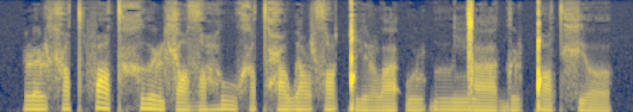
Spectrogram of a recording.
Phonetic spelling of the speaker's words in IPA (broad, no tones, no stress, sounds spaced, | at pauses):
ɭ ʌ ɭ x i tˤ f o tˤ x ɯ ɭ xʲ a zˤ ʌ ɦ u x u tˤ ħ o w e ɭ sˤ ʌ ǃ i ɭ lˠ a ʔ u ɭ ɠ ɯ ŋ͡ǀ aː ɡ ɯ ɭ ǃ u tˤ xʲ ʌ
